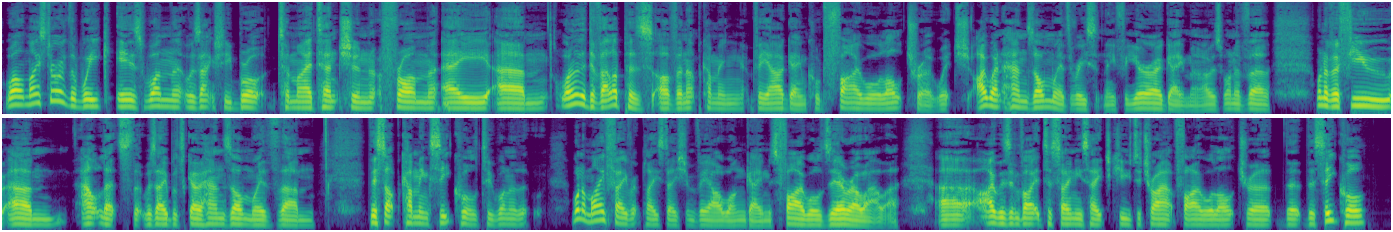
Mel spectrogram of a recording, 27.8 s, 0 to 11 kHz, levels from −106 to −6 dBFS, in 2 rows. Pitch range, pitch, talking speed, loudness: 115-140 Hz, 125 Hz, 200 wpm, -23 LUFS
